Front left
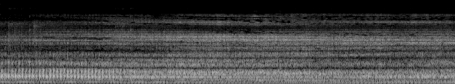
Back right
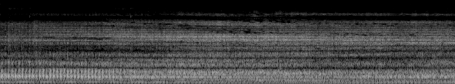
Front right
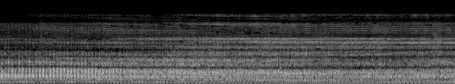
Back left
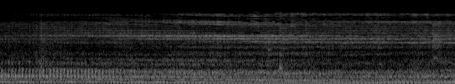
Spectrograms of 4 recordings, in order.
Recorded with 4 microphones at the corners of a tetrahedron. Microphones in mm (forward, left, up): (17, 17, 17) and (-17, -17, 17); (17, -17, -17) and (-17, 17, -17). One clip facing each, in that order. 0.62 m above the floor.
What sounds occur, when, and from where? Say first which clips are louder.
0.0 s a helicopter: front left 3 dB, front right 17 dB; 30° right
